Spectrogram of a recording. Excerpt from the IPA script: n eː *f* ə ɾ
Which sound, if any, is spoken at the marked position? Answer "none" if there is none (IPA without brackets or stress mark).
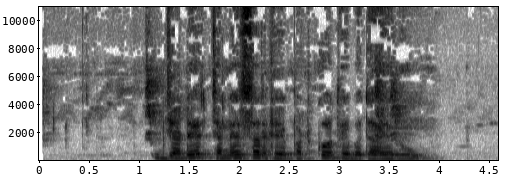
s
